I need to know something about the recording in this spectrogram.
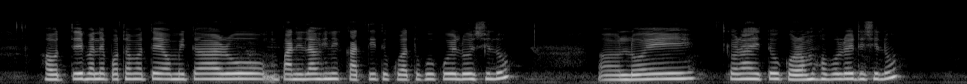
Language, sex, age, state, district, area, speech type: Assamese, female, 30-45, Assam, Kamrup Metropolitan, urban, spontaneous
